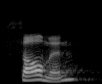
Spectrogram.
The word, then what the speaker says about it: Salmon: And Rahab begat Boaz with Salmon, and it's spelled salmon, but he's not a fish, so I'm including the L in the pronunciation there. Salmon.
